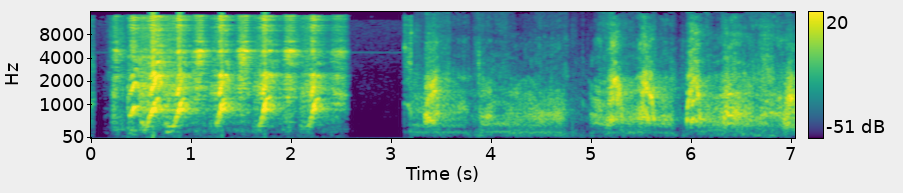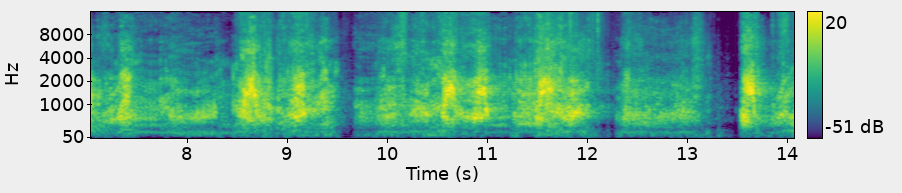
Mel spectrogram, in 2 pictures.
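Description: A zebra calling with a run of quavering, pitch-sliding notes for about two and a half seconds. After a short pause, a puppy barks and growls in a long string of short bursts.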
